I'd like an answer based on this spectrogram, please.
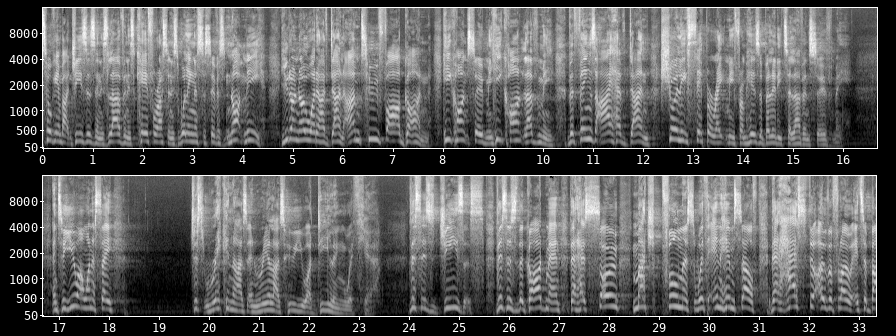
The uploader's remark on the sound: at Common Ground Church Rondebosch on the 3rd of December 2023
